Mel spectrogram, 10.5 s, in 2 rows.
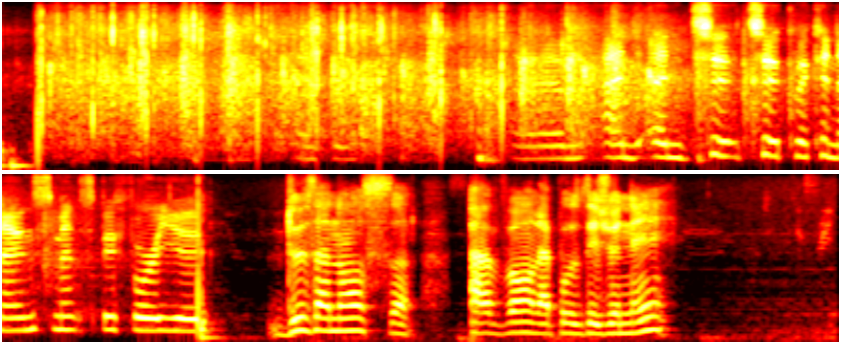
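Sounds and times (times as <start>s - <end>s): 
audience applause: 0.0s - 5.8s
speech: 3.8s - 9.5s.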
